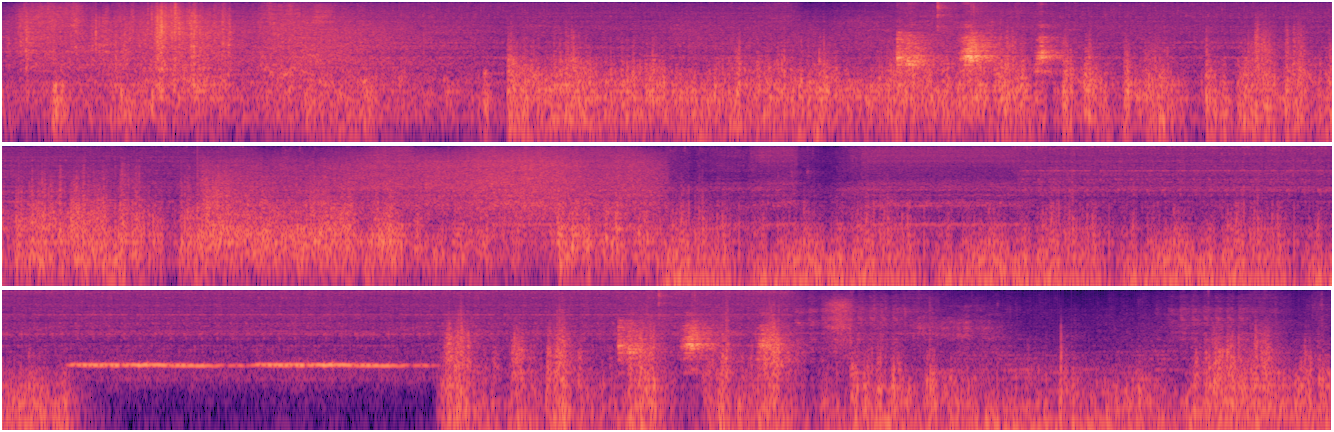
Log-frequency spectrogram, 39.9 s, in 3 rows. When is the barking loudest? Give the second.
10 s.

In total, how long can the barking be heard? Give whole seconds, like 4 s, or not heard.
3 s.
